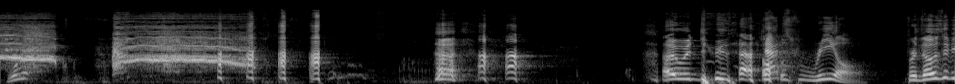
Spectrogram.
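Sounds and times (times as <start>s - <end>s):
dog screaming and yelping while getting its nails trimmed: 0.0s - 3.9s
speech: 6.6s - 9.5s.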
